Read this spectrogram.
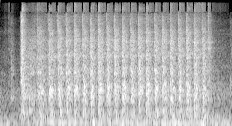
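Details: Jaguar S-Type left in an open carport for six years, about quarter tank of old fuel, alarm disarmed: steady starter cranking, about three turns a second for three seconds, never catches; fuel pump, thought to be under the rear seat, not heard running, crank no start.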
